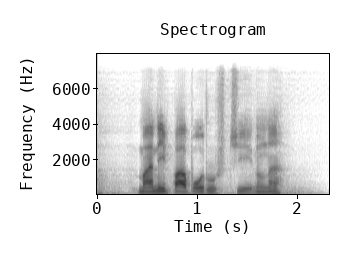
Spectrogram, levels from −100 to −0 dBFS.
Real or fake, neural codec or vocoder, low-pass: fake; codec, 16 kHz, about 1 kbps, DyCAST, with the encoder's durations; 7.2 kHz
